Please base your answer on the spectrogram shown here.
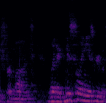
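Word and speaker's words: Frémont: There's a question about how to pronounce his name. It's Fremont.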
